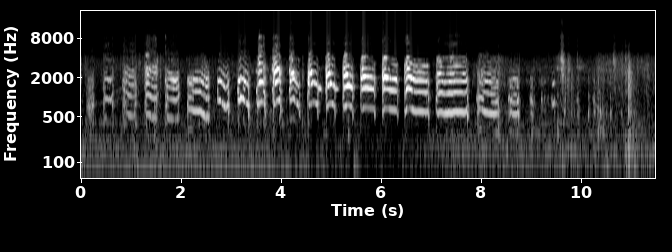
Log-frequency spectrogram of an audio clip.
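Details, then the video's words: Puppies cry as their mother dog ignores them. A quick run of arched, wavering whimpers grows louder and higher, then slows into longer falling wails before fading into scattered faint noises. "A Heart Breaking Reaction Of A Puppy When Mother Dog Ignored Them || Crying Puppies"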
